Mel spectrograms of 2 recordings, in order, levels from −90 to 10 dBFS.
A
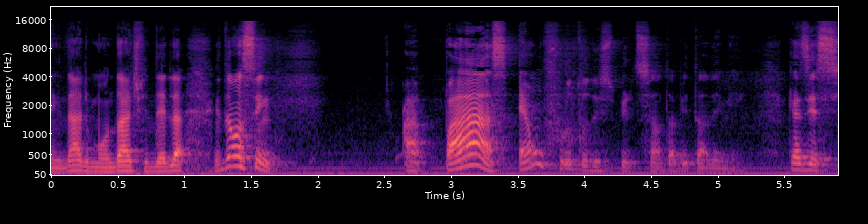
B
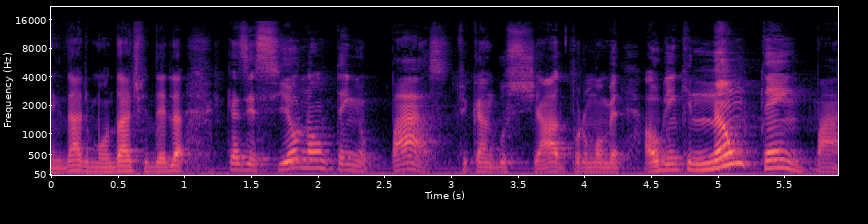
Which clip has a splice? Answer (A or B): B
